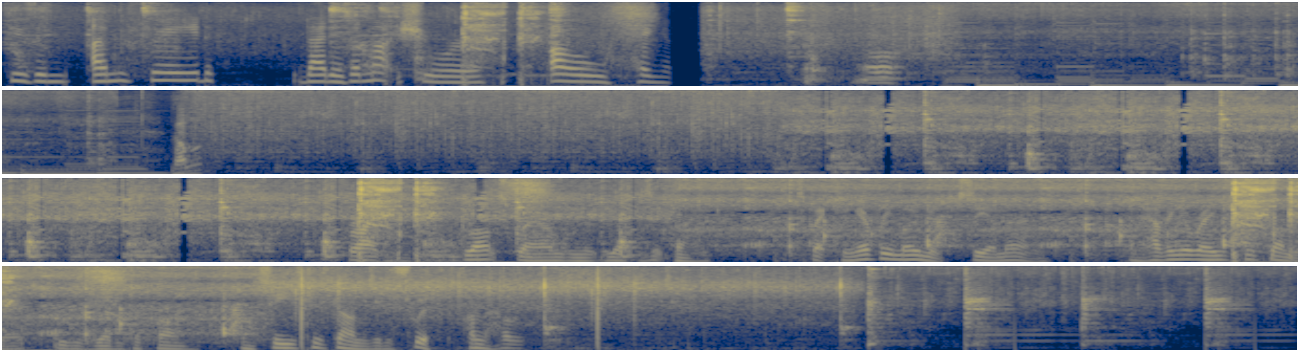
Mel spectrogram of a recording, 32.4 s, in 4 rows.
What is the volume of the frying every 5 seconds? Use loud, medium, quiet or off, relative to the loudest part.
medium, medium, medium, loud, loud, loud, medium.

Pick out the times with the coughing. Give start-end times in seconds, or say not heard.
2.9-4.1, 18.4-19.6, 23.9-25.1.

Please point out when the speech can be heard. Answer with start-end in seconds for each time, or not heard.
0.0-4.2, 18.1-27.6.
